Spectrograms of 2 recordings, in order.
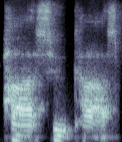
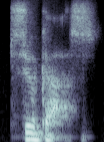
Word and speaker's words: Psukas: Or I say in the pronunciation Pasukas, but it just means the P is pronounced. Psukas is the goddess of life, healing, and medicine.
